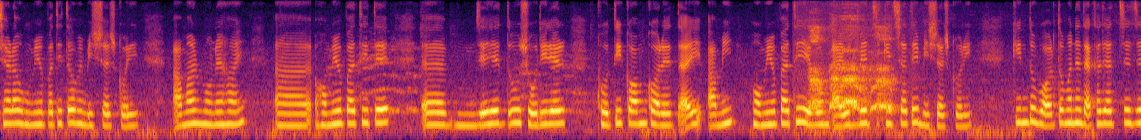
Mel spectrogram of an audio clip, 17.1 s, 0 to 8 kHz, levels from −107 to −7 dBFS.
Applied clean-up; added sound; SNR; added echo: none; Chicken, rooster; 3 dB; none.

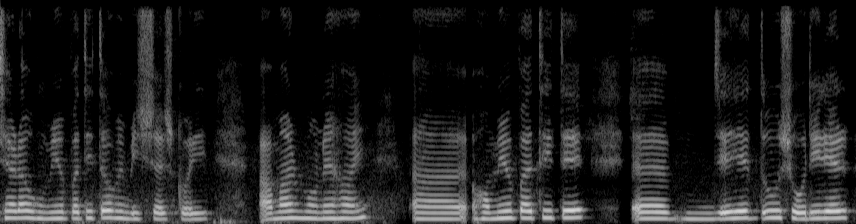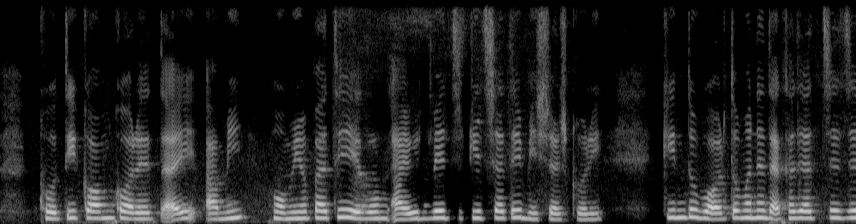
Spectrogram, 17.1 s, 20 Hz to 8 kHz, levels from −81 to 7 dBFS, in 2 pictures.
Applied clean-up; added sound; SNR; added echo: neural mask model Resemble Enhance denoiser.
